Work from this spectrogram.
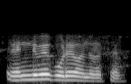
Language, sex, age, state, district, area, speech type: Tamil, male, 18-30, Tamil Nadu, Tiruvannamalai, rural, conversation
